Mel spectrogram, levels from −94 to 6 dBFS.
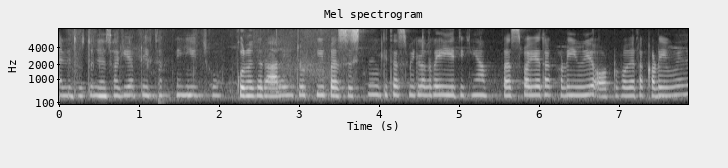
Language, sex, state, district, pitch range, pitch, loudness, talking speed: Hindi, female, Chhattisgarh, Bilaspur, 300-320 Hz, 310 Hz, -19 LUFS, 275 wpm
